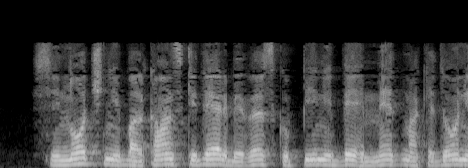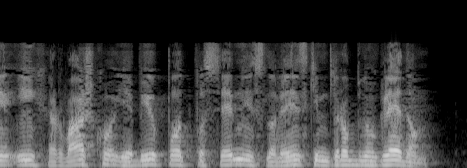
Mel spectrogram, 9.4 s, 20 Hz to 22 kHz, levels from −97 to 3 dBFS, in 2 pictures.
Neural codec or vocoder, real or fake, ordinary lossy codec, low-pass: vocoder, 22.05 kHz, 80 mel bands, Vocos; fake; AAC, 24 kbps; 9.9 kHz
